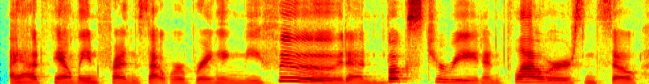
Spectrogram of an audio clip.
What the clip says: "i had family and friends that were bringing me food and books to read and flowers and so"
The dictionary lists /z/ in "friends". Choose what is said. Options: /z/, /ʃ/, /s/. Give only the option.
/z/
